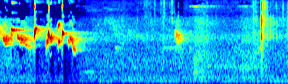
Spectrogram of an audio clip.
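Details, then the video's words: Red-whiskered bulbul delivering a quick, lively run of warbled, slurred notes at the start, then a lone chirp and a faint sharp click against quiet background hiss. "chim Chào mào"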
